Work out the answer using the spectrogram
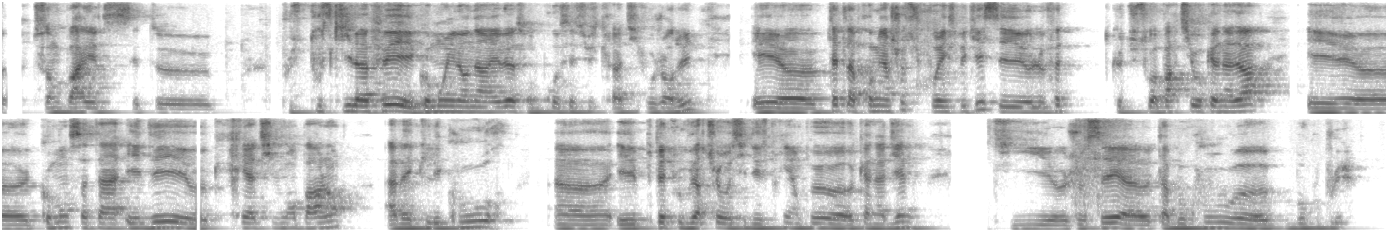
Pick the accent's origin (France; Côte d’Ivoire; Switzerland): France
